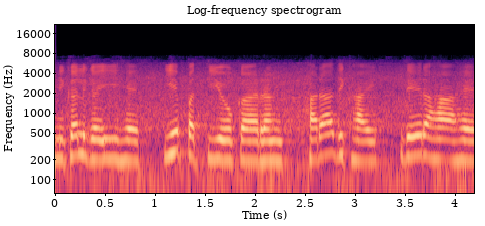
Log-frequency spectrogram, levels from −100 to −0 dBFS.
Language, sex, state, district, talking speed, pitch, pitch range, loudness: Hindi, female, Bihar, Supaul, 170 wpm, 200 Hz, 195-225 Hz, -15 LUFS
